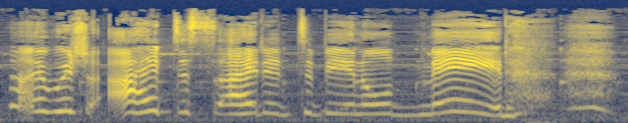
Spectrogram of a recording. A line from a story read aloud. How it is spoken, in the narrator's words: she sobbed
